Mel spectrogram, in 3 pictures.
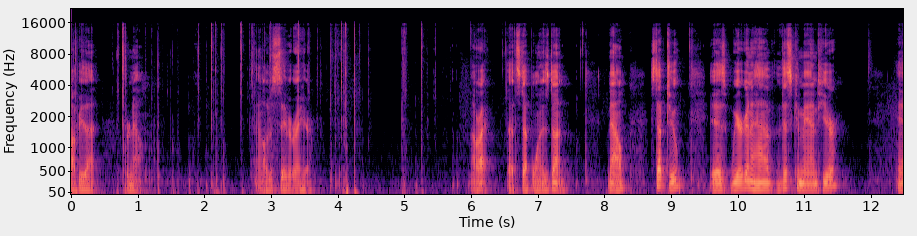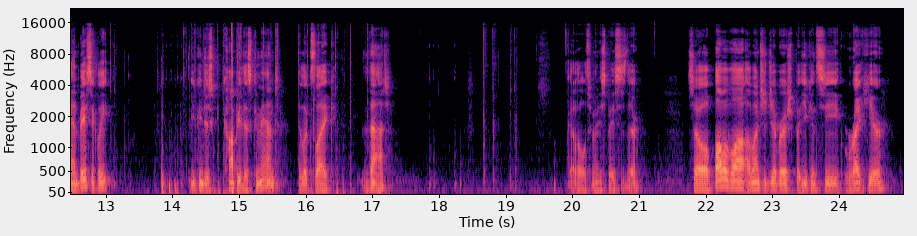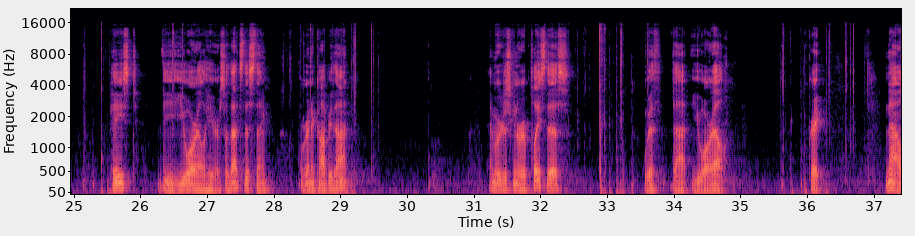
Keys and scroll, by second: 1.1 shift+super+n, 2.9 alt+z, 3.9 Return, 4.1 super+Tab, 14.3 super+c, 14.9 super+Tab, 15.4 super+v, 16.0 alt+z, 18.6 BackSpace, 28.6 super+c, 32.8 BackSpace, 33.1 super+v, 35.9 super+c.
